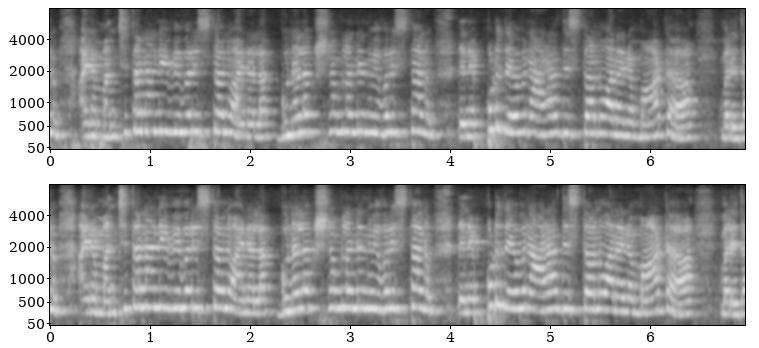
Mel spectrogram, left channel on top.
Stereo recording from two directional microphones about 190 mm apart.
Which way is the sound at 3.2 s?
30° right (ahead or behind).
